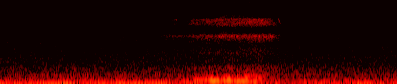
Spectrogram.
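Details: A rescued Corgi sleeping in the living room gives one soft snore: a low rumbling breath building around the middle of the clip with a faint airy hiss, then fading. Low steady background hum throughout.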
